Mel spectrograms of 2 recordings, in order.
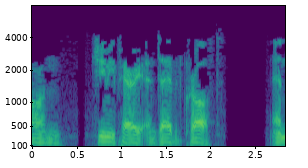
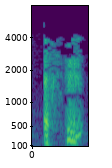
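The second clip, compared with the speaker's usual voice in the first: laugh; 13 semitones higher than usual. Real, not acted. Laughs at own impression.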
